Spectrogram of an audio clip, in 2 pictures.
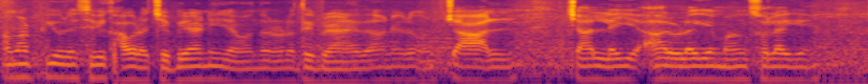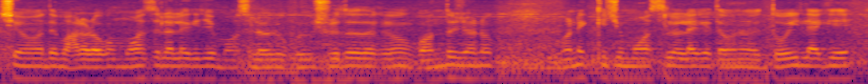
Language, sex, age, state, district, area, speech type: Bengali, male, 30-45, West Bengal, Purba Bardhaman, urban, spontaneous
